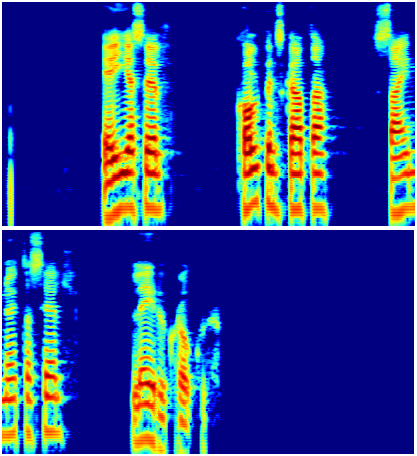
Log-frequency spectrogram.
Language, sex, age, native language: Icelandic, male, 30-39, Icelandic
